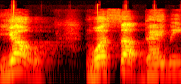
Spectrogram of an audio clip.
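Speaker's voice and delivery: brash, aggressive, pushy delivery. Describing how new york men talk even when sweet, imitating aggressive talk. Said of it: "they still talking aggressive".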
